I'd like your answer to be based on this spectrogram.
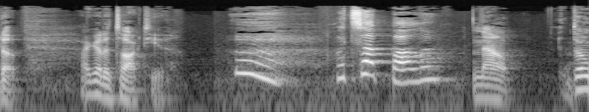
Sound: yawning

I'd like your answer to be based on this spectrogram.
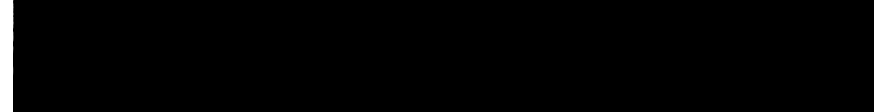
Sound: silence

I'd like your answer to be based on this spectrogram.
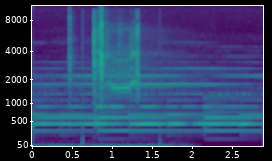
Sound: picture snap

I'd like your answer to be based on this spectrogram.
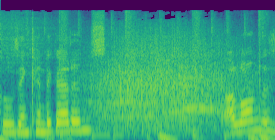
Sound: applause

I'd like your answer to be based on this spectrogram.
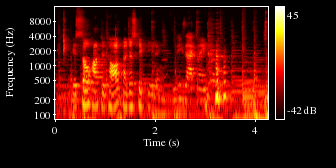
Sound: laughs; upbeat uplifting music

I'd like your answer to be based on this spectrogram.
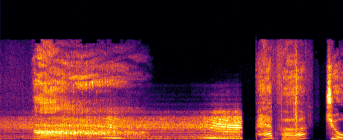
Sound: contented sigh

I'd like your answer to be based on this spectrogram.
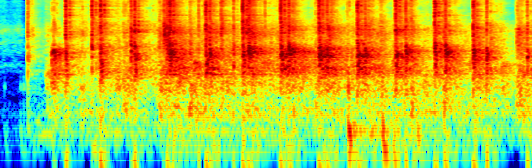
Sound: applause

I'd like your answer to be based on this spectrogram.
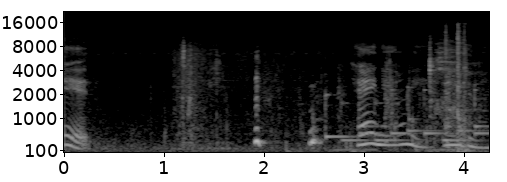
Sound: chuckles; cellphone ringing

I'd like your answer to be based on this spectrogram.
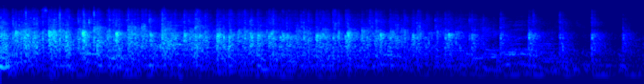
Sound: applause

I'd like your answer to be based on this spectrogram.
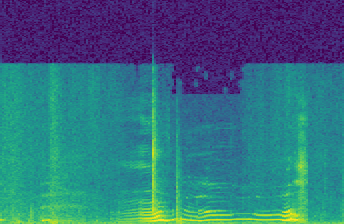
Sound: crying

